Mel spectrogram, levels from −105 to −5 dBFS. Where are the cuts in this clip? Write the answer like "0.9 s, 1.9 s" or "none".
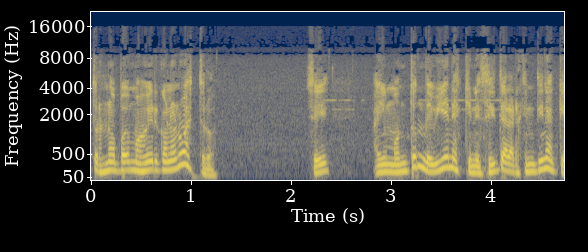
2.7 s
